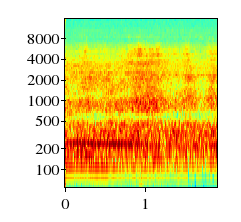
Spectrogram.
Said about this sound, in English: Plane overhead. Look at those props.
